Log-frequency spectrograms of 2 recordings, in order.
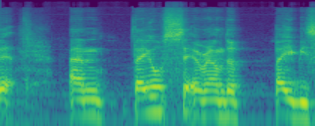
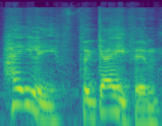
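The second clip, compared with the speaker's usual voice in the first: ordinary talk, nothing marked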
